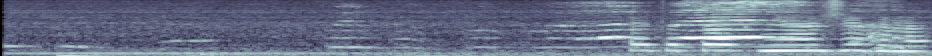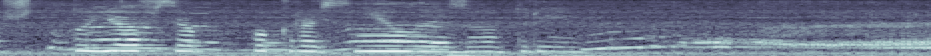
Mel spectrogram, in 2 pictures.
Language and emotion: Russian, neutral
